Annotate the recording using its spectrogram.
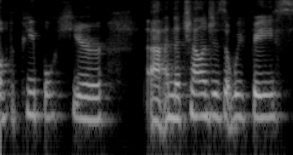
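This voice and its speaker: A woman speaks in a Spanish accent at a fairly quick pace. The background is quiet. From California Central Valley (Fresno). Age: 30s. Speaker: political candidate. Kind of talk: Q&A interview. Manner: halting, repeats words.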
